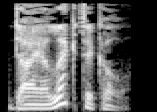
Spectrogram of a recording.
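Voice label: "dialectical", British English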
